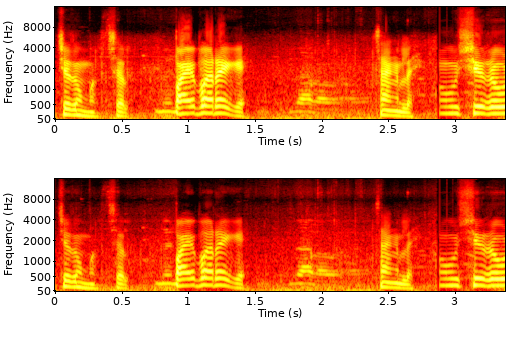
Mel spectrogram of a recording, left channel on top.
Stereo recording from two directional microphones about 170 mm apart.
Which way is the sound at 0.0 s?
10° right (ahead or behind).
